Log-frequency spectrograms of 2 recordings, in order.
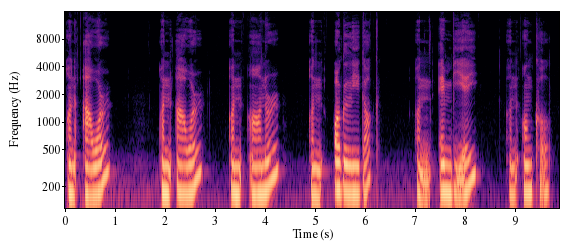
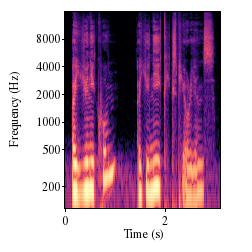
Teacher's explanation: uncle, ugly 같은 단어들은 모음으로 시작되죠. 이에 반해서 unit, unicorn 같은 단어들은 반모음으로 시작되죠.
